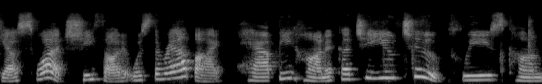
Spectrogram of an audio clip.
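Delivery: ordinary delivery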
